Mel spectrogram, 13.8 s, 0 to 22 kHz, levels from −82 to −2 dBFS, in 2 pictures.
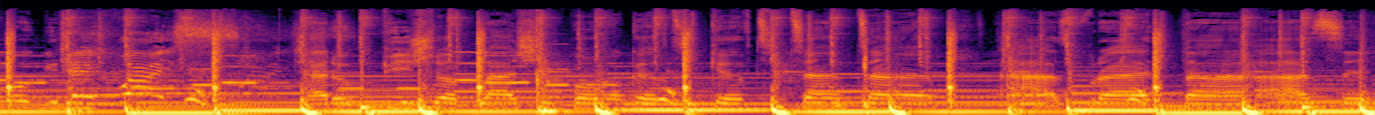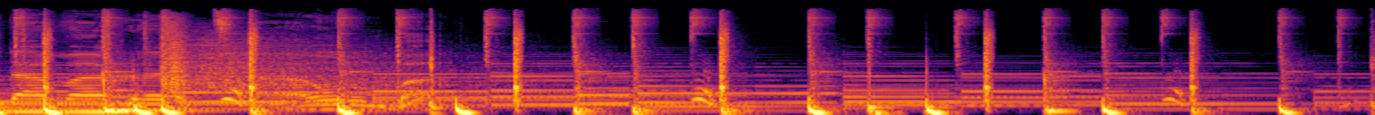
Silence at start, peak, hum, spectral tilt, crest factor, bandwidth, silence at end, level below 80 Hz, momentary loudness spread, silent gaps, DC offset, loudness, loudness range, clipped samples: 0 s; 0 dBFS; none; -5.5 dB/octave; 10 dB; 17 kHz; 0 s; -14 dBFS; 9 LU; none; under 0.1%; -13 LUFS; 5 LU; under 0.1%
